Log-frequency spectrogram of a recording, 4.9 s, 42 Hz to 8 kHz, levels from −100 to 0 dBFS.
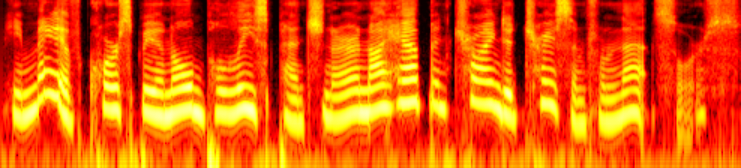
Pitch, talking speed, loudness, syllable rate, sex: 245 Hz, 245 wpm, -16 LUFS, 5.6 syllables/s, female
